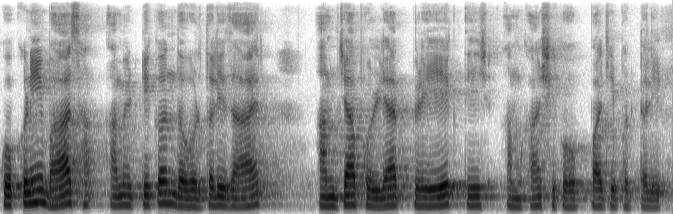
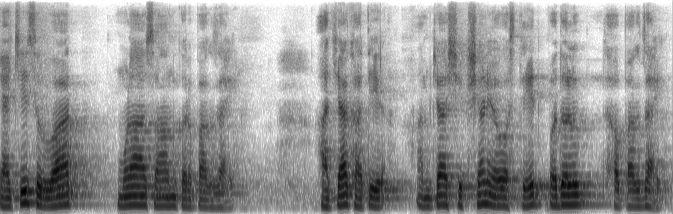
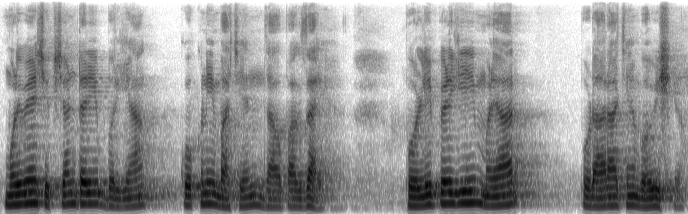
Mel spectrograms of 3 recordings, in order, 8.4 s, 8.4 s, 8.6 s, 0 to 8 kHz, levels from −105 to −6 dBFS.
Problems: none marked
